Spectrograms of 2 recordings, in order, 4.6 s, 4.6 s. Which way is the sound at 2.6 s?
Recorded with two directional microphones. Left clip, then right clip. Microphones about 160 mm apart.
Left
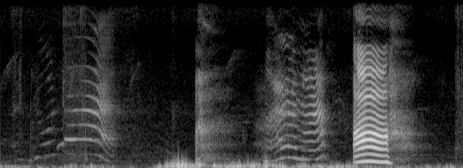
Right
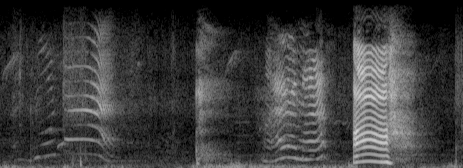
10° left (ahead or behind).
